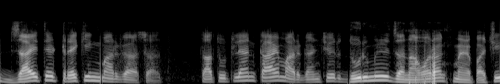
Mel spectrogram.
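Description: Right after "जायते ट्रेकिंग", at 1.00 s, the sound drops out for about 20 ms and comes back dull and boxy, with nothing above 4.5 kHz, a faint new background hiss and a level about 5 dB lower. It stays that way until 3.50 s, when the full brightness returns. The likely cause is an input switched to a poorer device: the recording moved to a narrower-band microphone or headset profile with its own noise and gain, then switched back.

From 1.45 to 1.70 s, inside that dull stretch, and again from 4.09 to 4.37 s, the sound breaks into pops and rough, gritty bursts with brief jumps in loudness. The second burst is harsher. These are bit errors on an ADPCM link. The G.722 wideband telephone coding carrying the audio is clean elsewhere. Each flipped bit throws off the decoder's step size and prediction, so every error smears into several milliseconds of distortion. The errors are sparse, well under one percent of bits.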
